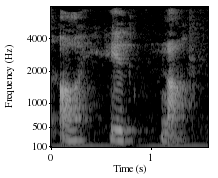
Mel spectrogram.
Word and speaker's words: echidna: The echidna, pronounced echidna, also called the spiny anteater, looks like a porcupine.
